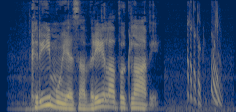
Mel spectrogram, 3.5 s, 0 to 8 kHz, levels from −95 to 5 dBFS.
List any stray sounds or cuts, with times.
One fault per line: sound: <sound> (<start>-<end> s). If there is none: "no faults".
sound: chirp (2.8-3.3 s)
